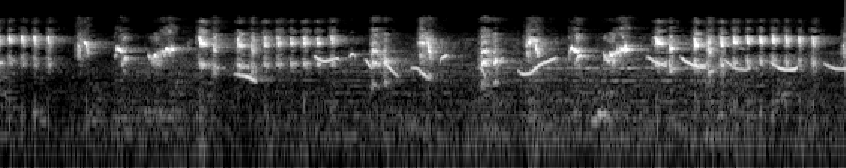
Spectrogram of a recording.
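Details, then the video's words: Varied long-tailed shrike song intended to draw song from young or silent shrikes: chattering bursts interspersed with many curving, swooping whistled notes in quick succession. "kicau BURUNG CENDET / PENTET untuk PANCINGAN."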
